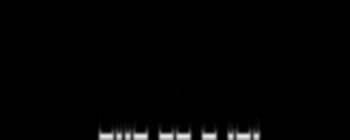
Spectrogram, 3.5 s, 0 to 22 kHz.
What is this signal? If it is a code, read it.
Morse code, heard as a keyed tone, about 28 wpm, 700 Hz. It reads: XMTR
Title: Abbreviations 28wpm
